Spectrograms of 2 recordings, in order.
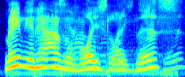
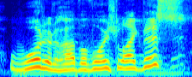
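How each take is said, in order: First: It is said in a small, tiny voice. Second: It is said in a deep, hippo-like voice.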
